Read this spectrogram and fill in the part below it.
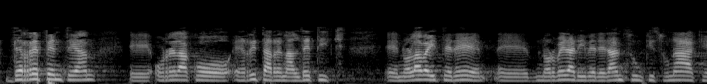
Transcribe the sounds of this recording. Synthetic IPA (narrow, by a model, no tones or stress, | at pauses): d̪e̞re̞pe̞nt̪e̞an | o̞re̞lako̞e̞rit̪are̞nald̪e̞t̪ik | no̞laβ̞ajt̪e̞ɾe̞no̞ɾβ̞e̞ɾaɾiβ̞e̞ɾeːɾant͡suŋkisunak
